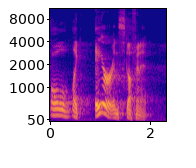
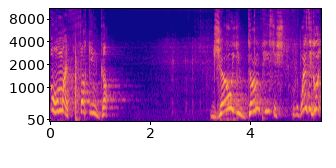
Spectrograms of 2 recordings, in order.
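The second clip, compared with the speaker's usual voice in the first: shrill, very high-pitched, enraged furious outburst; 10 semitones higher, 4 dB louder than usual. Speaker testing a device that sprays everywhere, angry outburst. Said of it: "I'm so angry right now".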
